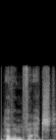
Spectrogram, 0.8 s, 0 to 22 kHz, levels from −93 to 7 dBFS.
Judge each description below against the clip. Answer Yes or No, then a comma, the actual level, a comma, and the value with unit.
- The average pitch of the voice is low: Yes, very low, 90 Hz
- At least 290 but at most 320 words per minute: No, fast, 215 wpm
